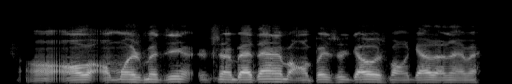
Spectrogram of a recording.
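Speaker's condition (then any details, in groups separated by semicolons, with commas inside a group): Neonatal cerebral palsy; oxygen loss at birth, operation at age 4, muscle atrophy; wheelchair after muscles tired and atrophied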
